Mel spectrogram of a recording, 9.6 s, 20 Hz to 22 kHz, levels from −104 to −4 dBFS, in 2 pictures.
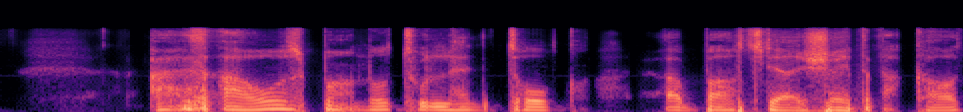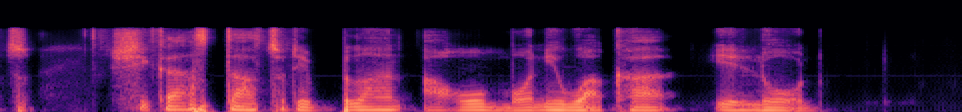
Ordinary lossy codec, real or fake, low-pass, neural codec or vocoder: none; fake; none; codec, 16 kHz, 1 kbps, X-Codec, HuBERT features, trained on LibriSpeech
